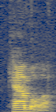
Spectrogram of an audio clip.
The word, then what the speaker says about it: Kamala: Kamala, I have to pronounce Kamala.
